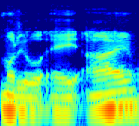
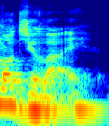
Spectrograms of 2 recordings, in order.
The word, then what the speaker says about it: Modulai: origins of of mod module AI is that the proper pronunciation so it's actually it's actually moduli and moduli you should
